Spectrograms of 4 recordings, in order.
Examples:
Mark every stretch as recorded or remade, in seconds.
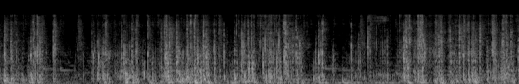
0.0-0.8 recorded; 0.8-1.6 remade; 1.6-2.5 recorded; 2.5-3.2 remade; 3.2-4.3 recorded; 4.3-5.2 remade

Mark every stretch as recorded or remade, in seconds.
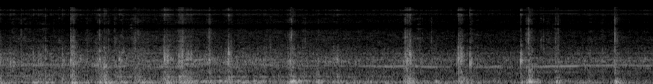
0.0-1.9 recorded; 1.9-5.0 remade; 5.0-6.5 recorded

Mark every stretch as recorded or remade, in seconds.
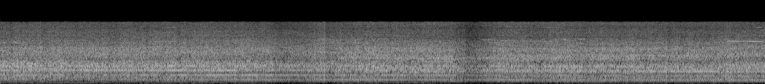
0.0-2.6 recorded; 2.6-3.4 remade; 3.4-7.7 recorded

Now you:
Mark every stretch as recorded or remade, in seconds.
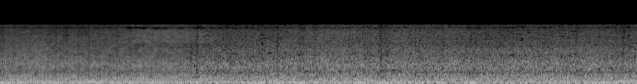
0.0-1.9 remade; 1.9-6.4 recorded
